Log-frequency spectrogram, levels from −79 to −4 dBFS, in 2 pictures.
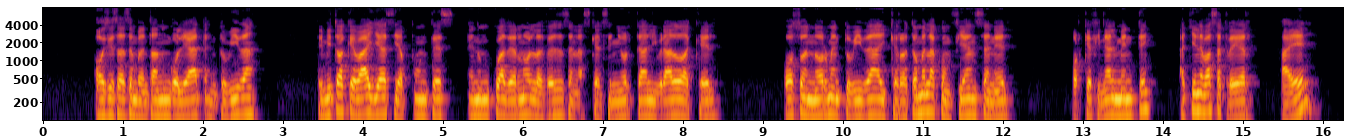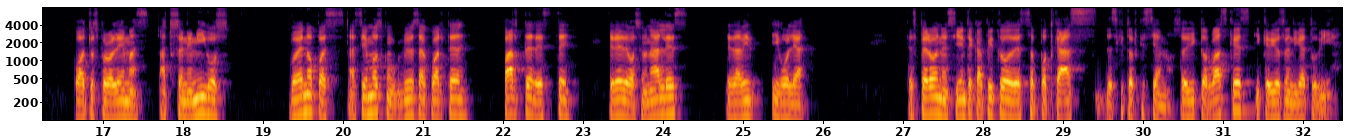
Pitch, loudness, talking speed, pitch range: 110 Hz, -22 LUFS, 180 wpm, 105-115 Hz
